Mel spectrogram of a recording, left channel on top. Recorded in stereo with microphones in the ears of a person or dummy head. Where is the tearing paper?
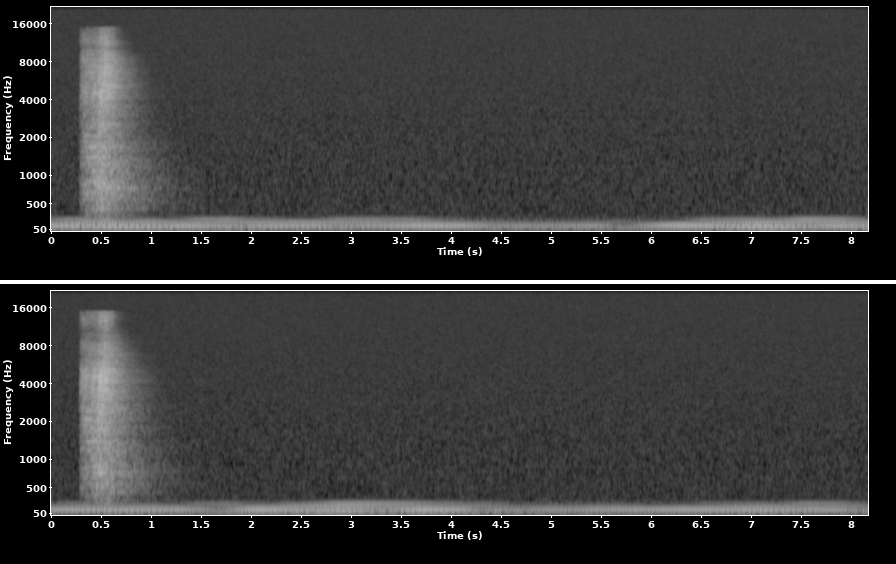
10° right (ahead or behind), 1.3 m.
